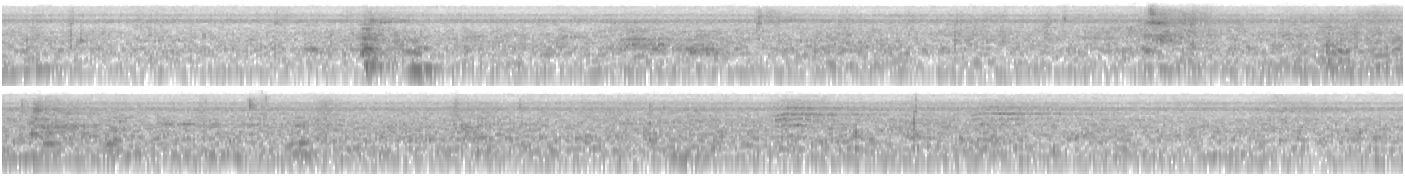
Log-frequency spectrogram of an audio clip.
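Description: A baby monkey's small feet patter and rustle over dry leaves and dirt.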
